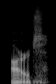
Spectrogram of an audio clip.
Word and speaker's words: ARTE: collection of games uh I'm assuming it's pronounced art a r t it's it's French I think it's pronounced art celebrates its 10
